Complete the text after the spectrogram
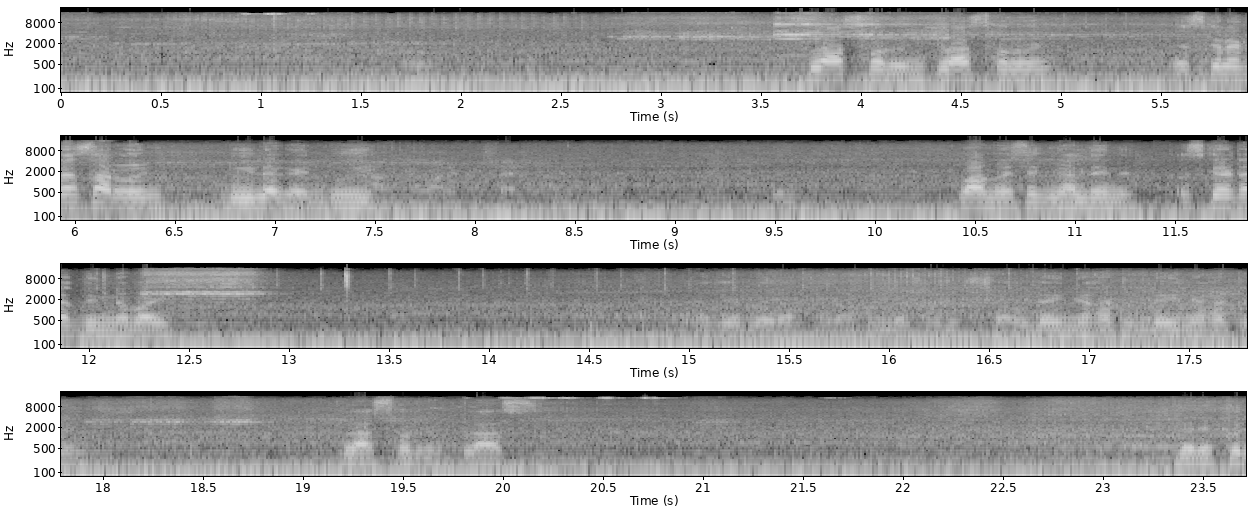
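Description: A car engine rumbles steadily as the car drives along a road.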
